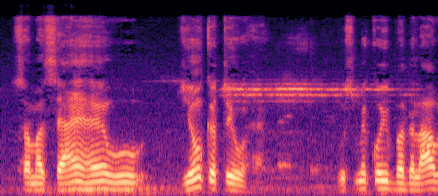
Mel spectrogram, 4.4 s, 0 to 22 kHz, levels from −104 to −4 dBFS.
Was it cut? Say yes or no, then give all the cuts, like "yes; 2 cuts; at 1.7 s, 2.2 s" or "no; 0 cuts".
no; 0 cuts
